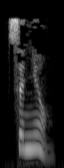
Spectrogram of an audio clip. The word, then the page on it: senyum: indonesian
